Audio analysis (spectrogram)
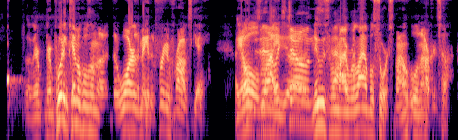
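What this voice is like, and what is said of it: Raspy, harsh imitation of another person. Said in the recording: “good impersonation. His voice has gotten raspier over the years ... what's making the voice harsh”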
